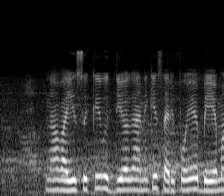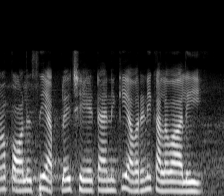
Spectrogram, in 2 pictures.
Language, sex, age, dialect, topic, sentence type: Telugu, female, 18-24, Utterandhra, banking, question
